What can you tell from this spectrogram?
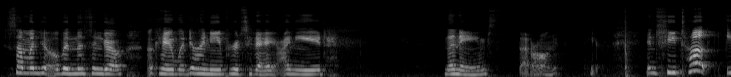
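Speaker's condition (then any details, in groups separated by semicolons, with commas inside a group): Cerebral palsy, spastic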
